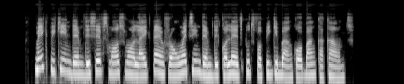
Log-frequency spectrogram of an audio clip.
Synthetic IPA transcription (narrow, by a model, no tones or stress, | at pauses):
mekpikĩndɛ̃mdesevsmɔlsmɔlaɪk̚tãɪ̃mfɹɔ̃mwetĩnd̪ɛ̃mdekɔlɛtputfɔpiɡibãŋkɔbãŋkakãʊ̃nt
